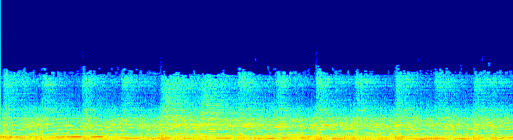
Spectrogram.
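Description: Live rock band playing: electric guitars sustaining notes over a drum kit.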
